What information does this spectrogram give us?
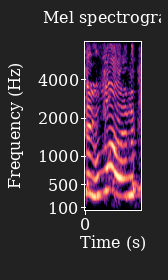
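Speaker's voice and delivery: very high, loud, tearful blubbering crying wail. Imitating Christopher Daniels crying over a win: imitating Christopher Daniels crying. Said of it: "Daniels was probably crying like he did".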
